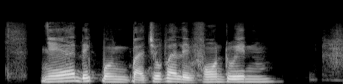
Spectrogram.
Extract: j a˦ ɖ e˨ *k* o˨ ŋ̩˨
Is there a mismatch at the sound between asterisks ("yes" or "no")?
yes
